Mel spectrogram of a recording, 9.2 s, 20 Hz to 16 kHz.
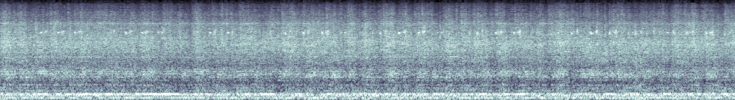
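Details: Turbo V6 Ecotec drift car, first runs after build: loud steady idle with tinny buzzing clatter over the drone; a loose part in the exhaust rattles, traced to the Y-pipe or rear exhaust section.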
